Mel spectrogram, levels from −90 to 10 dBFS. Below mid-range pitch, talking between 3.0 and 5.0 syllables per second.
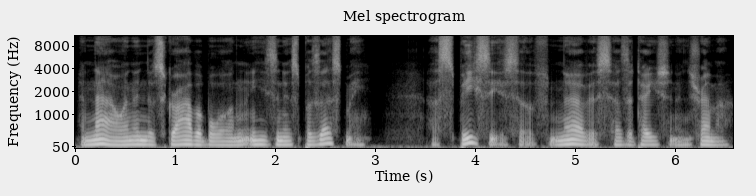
Yes: low, 115 Hz; 4.9 syllables/s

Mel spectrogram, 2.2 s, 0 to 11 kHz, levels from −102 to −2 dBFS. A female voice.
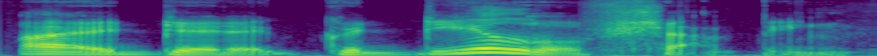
No: male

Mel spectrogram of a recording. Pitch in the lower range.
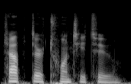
Yes: low, 110 Hz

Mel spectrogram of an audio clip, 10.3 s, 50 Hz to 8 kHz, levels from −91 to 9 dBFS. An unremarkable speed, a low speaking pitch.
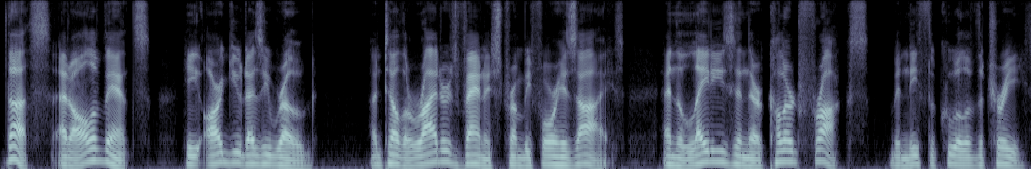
Yes: average, 175 wpm; low, 105 Hz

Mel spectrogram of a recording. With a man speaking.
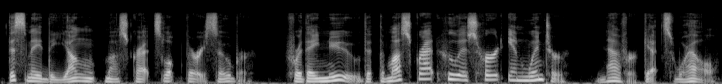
No: female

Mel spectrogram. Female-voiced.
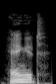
No: male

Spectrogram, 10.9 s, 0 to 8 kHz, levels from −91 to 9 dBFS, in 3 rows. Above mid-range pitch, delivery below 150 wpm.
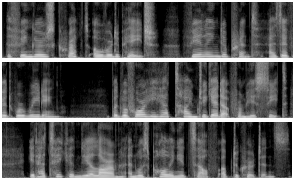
No: high, 225 Hz; fast, 205 wpm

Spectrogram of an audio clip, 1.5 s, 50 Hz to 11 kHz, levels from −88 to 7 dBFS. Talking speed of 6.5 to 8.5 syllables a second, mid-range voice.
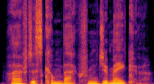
Yes: 6.8 syllables/s; medium, 150 Hz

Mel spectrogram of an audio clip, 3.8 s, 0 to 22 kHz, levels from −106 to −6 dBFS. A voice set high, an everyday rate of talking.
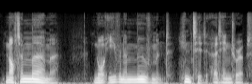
No: low, 100 Hz; average, 160 wpm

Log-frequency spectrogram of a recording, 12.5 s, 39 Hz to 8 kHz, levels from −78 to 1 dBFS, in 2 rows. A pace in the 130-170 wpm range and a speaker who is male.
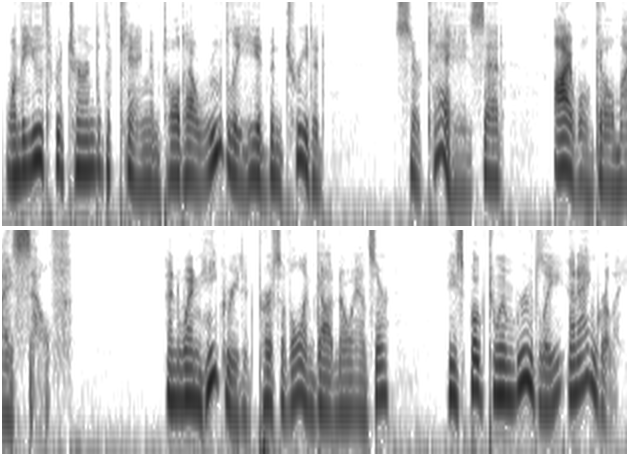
No: average, 185 wpm; male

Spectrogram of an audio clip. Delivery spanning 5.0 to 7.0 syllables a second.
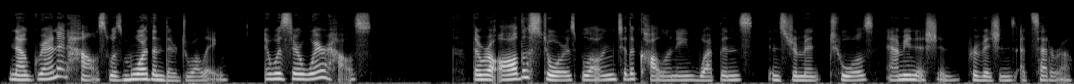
Yes: 5.5 syllables/s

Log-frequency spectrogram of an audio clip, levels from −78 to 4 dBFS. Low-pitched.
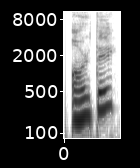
No: high, 220 Hz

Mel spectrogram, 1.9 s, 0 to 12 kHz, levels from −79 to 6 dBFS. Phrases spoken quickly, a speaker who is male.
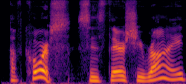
No: average, 195 wpm; male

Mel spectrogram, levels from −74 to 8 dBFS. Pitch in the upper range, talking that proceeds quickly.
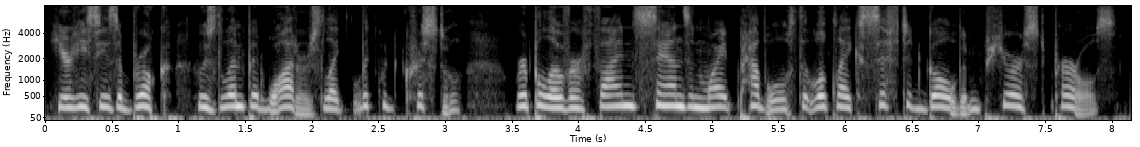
No: high, 235 Hz; average, 190 wpm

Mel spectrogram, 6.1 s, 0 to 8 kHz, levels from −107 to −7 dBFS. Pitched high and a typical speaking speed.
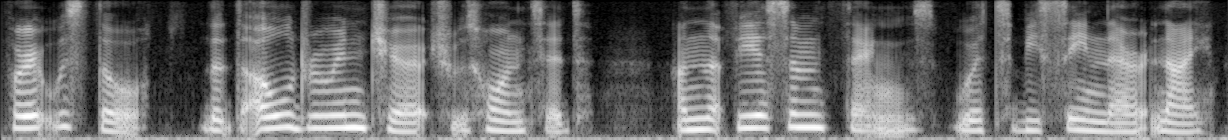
No: high, 230 Hz; fast, 215 wpm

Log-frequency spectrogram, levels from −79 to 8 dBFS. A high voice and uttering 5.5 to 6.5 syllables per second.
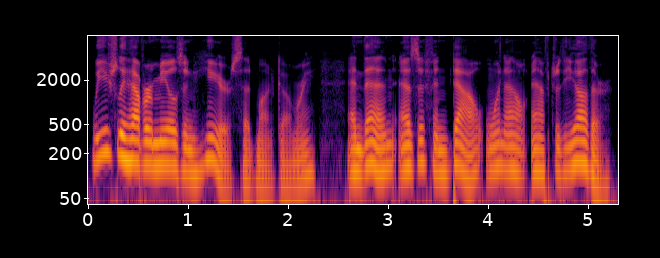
No: low, 120 Hz; 5.8 syllables/s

